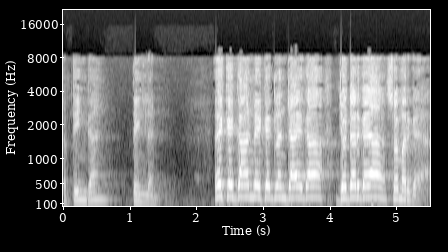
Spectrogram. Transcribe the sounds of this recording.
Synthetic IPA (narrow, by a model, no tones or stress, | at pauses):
ɐb̚t̪iːnɡãːn | t̪iːnlɐ̃nɖ | eːkek̚ɡãːnmẽeːkeːklɐ̃nd͡ʒaːeːɡad͡ʒoːɖɐɾɡɐjasemɐɾɡɐja̰ː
